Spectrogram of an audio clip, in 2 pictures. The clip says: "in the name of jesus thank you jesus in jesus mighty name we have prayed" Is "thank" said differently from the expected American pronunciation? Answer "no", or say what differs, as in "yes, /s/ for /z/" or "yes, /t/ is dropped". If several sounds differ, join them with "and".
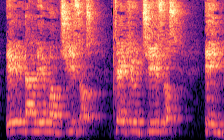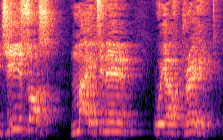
yes, /t/ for /θ/ and /ŋ/ is dropped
